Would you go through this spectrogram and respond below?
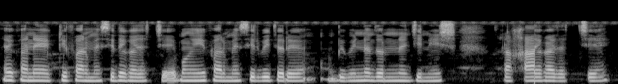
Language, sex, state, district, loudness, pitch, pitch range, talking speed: Bengali, female, Assam, Hailakandi, -16 LUFS, 175 Hz, 170-180 Hz, 145 wpm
